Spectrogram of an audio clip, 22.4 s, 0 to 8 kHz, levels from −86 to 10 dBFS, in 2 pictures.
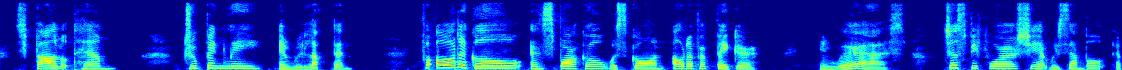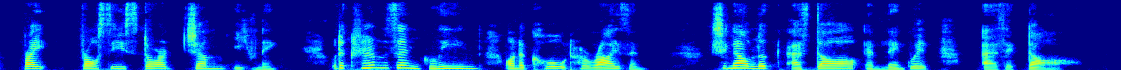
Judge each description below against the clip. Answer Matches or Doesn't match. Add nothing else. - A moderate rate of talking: Doesn't match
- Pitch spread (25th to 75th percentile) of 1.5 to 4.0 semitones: Doesn't match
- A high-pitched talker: Matches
